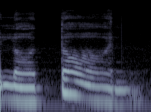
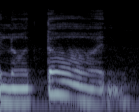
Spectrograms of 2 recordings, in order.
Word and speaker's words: automne: C'est l'automne. The M here is silent. C'est l'automne.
